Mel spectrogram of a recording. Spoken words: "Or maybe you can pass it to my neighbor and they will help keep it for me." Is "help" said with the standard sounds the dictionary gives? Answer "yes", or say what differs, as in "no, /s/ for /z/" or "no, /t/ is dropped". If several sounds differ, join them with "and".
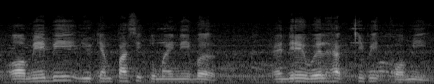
no, /l/ is dropped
